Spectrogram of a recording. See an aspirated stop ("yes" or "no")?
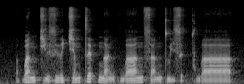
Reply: no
